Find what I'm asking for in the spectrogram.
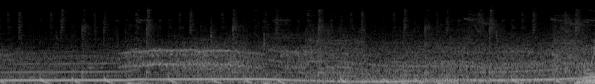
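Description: Tires screech and skid as a car slides around corners in the PlayStation 2 racing game Burnout 2, a sustained wavering squeal over a loud engine roar with rhythmic clicking, close and continuous.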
